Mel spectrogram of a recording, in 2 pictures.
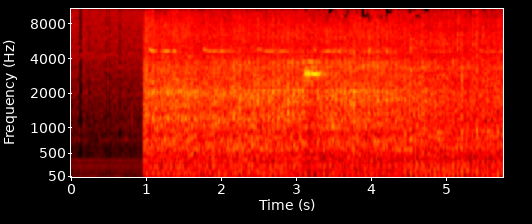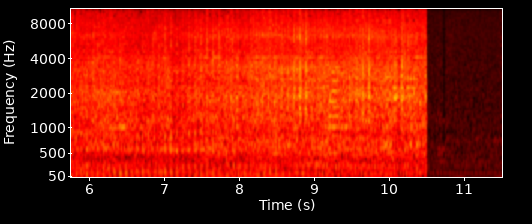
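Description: Motorbikes and auto-rickshaws rumble past in street traffic.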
